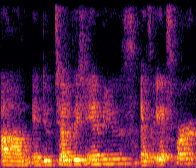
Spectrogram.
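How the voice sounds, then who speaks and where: With an American accent, a woman talks with ordinary pitch variation amid audible room echo and noticeable background noise. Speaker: author and corrections trainer. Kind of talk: interview.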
